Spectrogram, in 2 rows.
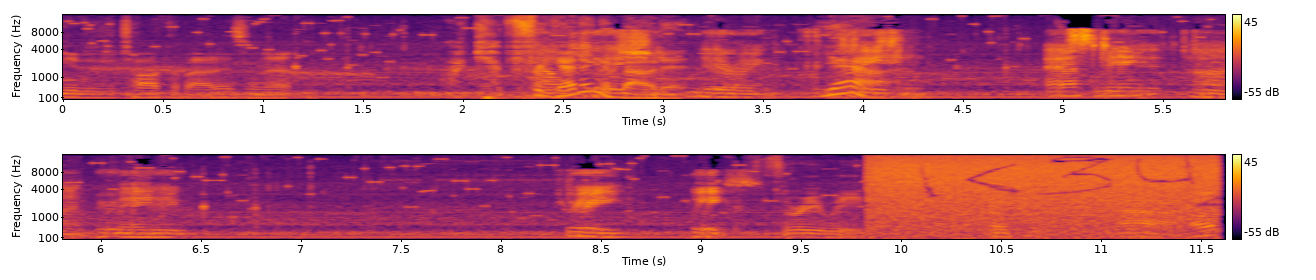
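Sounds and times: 
speech: 0.0s - 6.6s, 8.4s - 11.6s
radio static hiss: 9.9s - 11.6s.

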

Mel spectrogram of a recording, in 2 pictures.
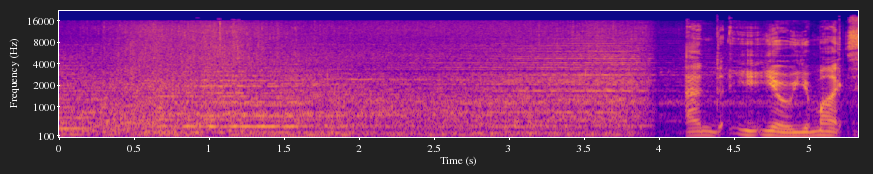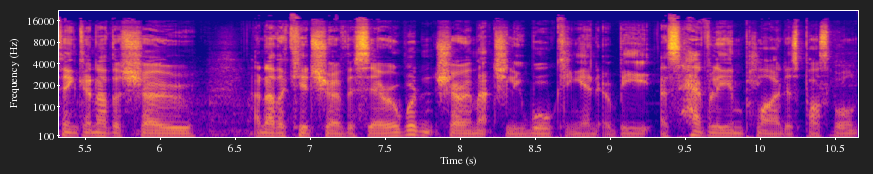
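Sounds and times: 
ocean waves washing against the shore: 0.0s - 4.1s
speech: 4.2s - 10.6s.

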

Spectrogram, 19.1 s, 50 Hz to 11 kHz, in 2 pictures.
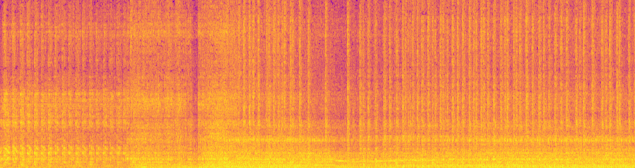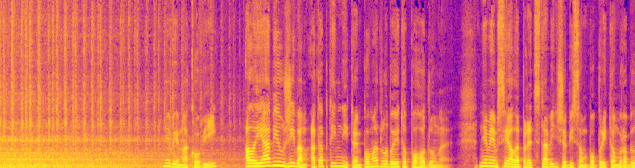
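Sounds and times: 
Trabant car engine sputtering to life and idling with slight revving: 0.0s - 13.2s
speech: 12.0s - 19.0s.

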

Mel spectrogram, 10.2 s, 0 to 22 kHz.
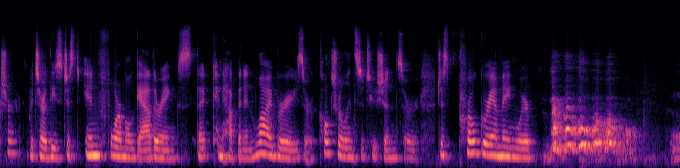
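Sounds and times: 
speech: 0.0s - 9.2s
big dog barking with deep woofs at a house: 8.2s - 10.1s.

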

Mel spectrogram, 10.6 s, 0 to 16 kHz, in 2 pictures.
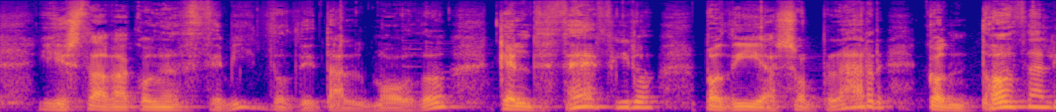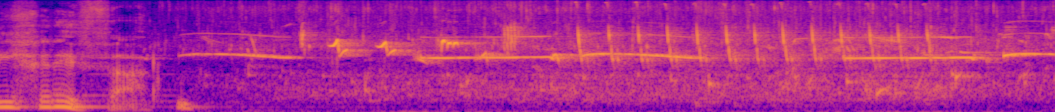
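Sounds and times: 
speech: 0.2s - 7.1s
several birds chirping and trilling: 5.8s - 10.5s.

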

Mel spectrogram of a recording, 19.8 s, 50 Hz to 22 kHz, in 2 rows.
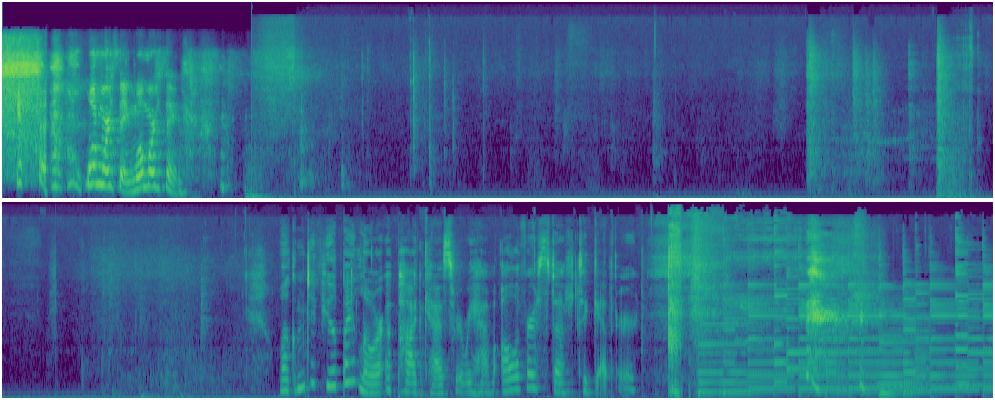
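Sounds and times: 
speech: 0.1s - 2.3s, 12.7s - 17.4s, 18.0s - 18.9s
steady low electrical hum: 2.5s - 18.2s
door closing with a thud: 9.3s - 9.8s.

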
